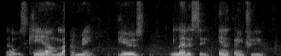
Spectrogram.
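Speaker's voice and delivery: mock worn-out, exhausted, very low flat drone. Retelling doing a radio show with barely any strength: imitating own exhausted weak voice. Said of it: "I'm on the radio going".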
